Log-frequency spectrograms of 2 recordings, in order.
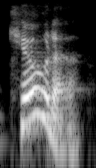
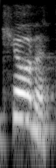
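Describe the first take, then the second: First: It is said in a warm, thankful tone. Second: It is said in a casual, familiar tone. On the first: It thanks someone for a gift. "if you give me something that I'm appreciative of" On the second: It greets a well-known friend. "because I've got to know you quite well"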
